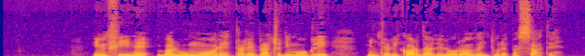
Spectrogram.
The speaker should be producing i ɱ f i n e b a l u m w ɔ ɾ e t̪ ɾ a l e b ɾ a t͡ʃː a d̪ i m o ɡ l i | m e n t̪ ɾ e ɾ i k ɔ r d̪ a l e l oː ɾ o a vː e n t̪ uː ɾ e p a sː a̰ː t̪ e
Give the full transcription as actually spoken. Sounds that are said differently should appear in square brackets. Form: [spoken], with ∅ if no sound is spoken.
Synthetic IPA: i ɱ f [iː] n e b a l u m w [ɔː] ɾ e t̪ ɾ a l e b ɾ a t͡ʃː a d̪ i m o ɡ l i | m e n t̪ ɾ e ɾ i k ɔ r d̪ a l e l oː ɾ o a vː e n t̪ uː ɾ e p a sː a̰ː t̪ e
